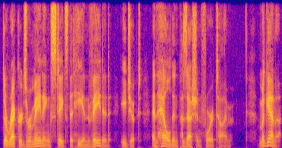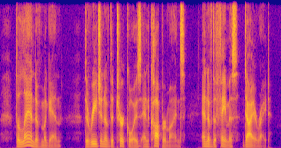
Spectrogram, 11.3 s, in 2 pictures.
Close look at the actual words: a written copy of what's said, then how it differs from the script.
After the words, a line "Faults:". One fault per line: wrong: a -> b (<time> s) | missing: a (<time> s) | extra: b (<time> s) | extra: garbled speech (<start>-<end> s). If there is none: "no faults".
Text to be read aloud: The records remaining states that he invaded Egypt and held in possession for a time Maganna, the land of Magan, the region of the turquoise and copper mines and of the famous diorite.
The records remaining states that he invaded Egypt and held in possession for a time Maganna, the land of Magan, the region of the turquoise and copper mines and of the famous diorite.
Faults:
no faults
